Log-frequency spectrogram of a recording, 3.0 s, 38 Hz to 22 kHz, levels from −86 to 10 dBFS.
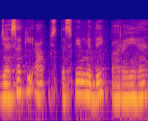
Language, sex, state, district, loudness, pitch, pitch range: Hindi, male, Chhattisgarh, Raipur, -17 LUFS, 140 Hz, 130-150 Hz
